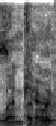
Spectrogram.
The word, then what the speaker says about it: Glencairn: Glencairn glasses. – Did I pronounce that right? – Right. Me? Yeah. – And this is C-A-I-R-N.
